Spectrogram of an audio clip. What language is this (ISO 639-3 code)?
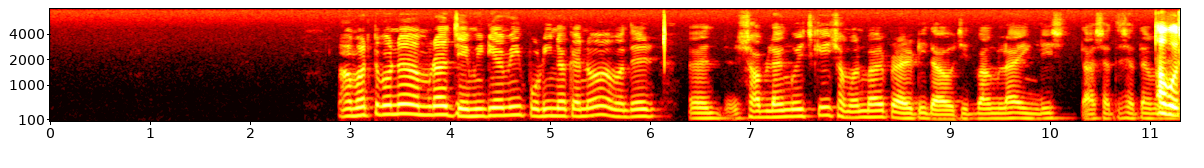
ben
